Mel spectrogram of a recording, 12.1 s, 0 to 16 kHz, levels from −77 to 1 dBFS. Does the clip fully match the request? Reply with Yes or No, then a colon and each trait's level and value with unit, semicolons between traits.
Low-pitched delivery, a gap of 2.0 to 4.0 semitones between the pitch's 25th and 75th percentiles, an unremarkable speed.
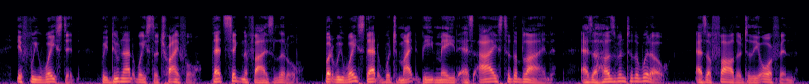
No: low, 105 Hz; average, 4.6 semitones; average, 195 wpm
